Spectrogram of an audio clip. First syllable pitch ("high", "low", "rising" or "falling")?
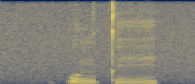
low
